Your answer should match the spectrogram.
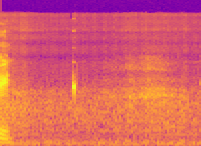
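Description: Quiet outdoor background, with a single short high-pitched blip about three-quarters of a second in.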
